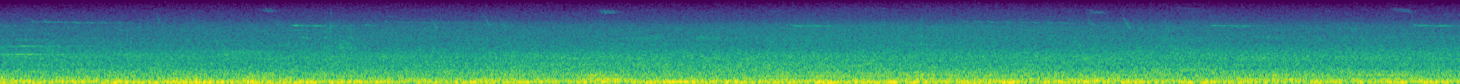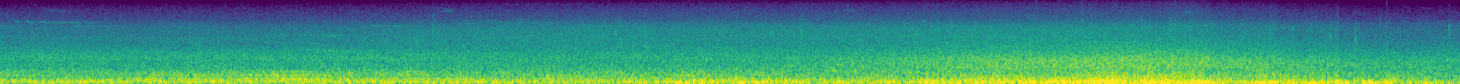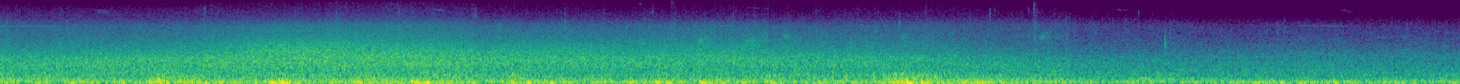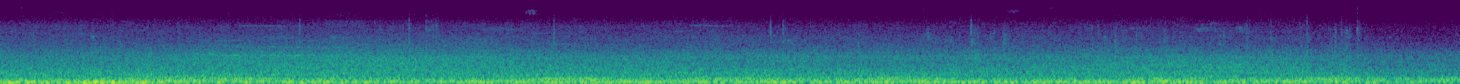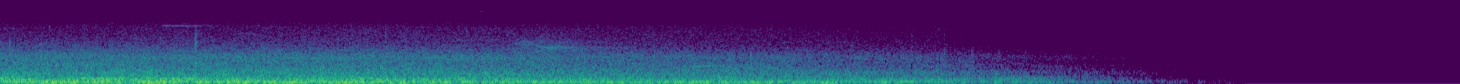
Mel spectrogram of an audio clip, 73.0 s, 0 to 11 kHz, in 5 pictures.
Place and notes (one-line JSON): {"title": "heiligenhaus, am steinbruch, tannenwind", "date": "2008-07-06 12:50:00", "description": "wind in grosser tanne, im hintergrund vorbeifahrt der kalkbahn, abends\nproject: :resonanzen - neanderland - soundmap nrw: social ambiences/ listen to the people - in & outdoor nearfield recordings, listen to the people", "latitude": "51.31", "longitude": "6.95", "altitude": "116", "timezone": "Europe/Berlin"}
